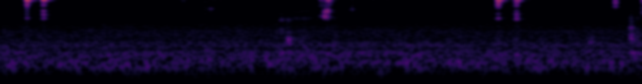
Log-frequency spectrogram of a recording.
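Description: A computer mouse clicks softly a handful of times, short sharp ticks spaced irregularly over a quiet near-silent room.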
